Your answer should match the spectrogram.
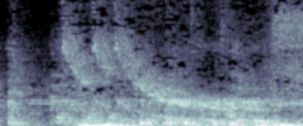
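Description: Electronic dance music from a DJ mix with a kick-drum beat. The beat dips briefly at the start, then a sweeping effect falls in pitch from about half a second in.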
